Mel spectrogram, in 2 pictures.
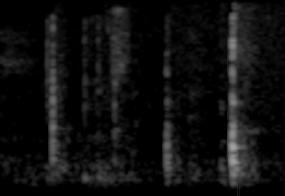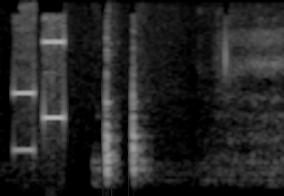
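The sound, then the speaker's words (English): A conference call join tone as a phone participant enters the call during a public hearing: two short electronic beeps in quick succession, each a steady dual pitch, surrounded by scattered clicks and thumps over a thin, phone-line hiss. No one speaks. “Hi, who just entered the call?”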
